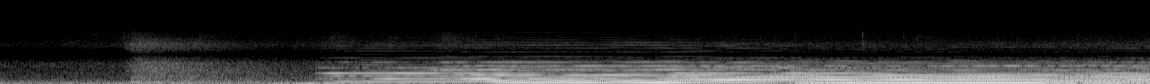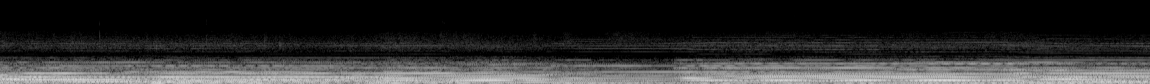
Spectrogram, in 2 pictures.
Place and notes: in the big catholic church while a praying ceremony is going on. the church organ and the singing of the vistors, a squeeking door
international cityscapes - social ambiences and topographic field recordings
Rue Saint Antoine, saint paul, 13 October 2009, 17:06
